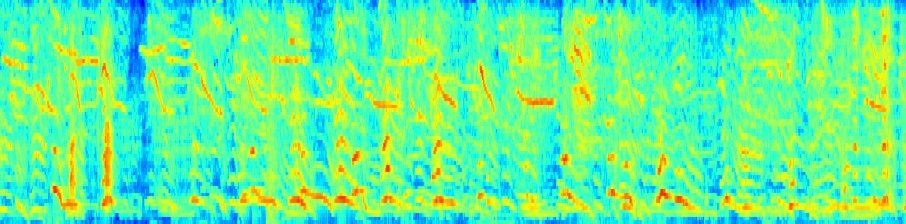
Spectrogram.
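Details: Several dogs whining together in a dense, overlapping chorus of high, thin, wavering whimpers. The calls slide up and down, each lasting under a second, and they crowd one another without pause.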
